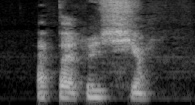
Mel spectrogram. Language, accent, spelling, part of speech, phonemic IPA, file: French, Canada, apparussions, verb, /a.pa.ʁy.sjɔ̃/, LL-Q150 (fra)-apparussions.wav
- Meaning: first-person plural imperfect subjunctive of apparaître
